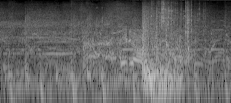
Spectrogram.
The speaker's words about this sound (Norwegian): Boys, shoot the radio.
